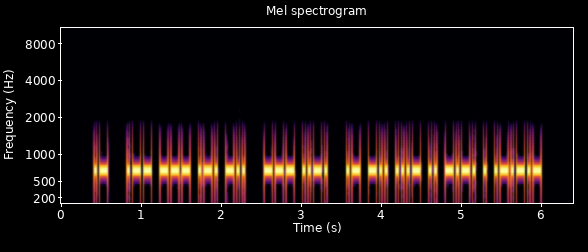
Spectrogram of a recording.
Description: Morse code, heard as a keyed tone, about 34 wpm, 700 Hz. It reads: A WORD OF ADVICE.
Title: Sentences from Top 1100 Words 35wpm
